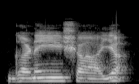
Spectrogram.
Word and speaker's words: Ganeshaya: So you have to pronounce just not Gana. It is Gana. Gana. The tongue should touch the Murdhanya, palate. So that is it is not even Gene. It is Ganeshaya.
